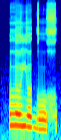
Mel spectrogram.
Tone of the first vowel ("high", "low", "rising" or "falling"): high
